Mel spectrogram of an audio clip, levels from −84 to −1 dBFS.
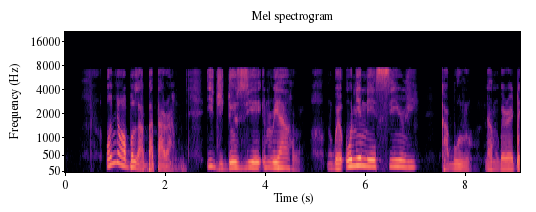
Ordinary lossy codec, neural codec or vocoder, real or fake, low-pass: none; codec, 16 kHz, 2 kbps, FunCodec, trained on Chinese and English, 25 frames a second; fake; 7.2 kHz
